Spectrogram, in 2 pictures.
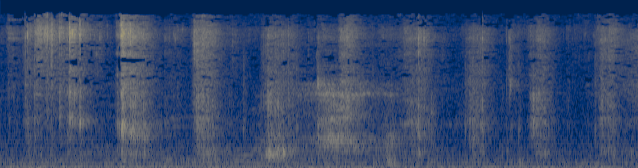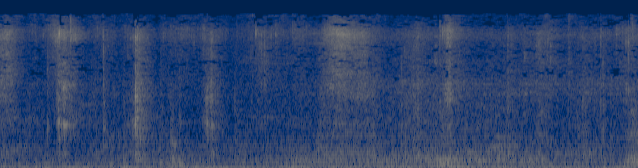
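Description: A person chewing and crunching food close to the microphone: an irregular run of crisp bites and mouth clicks, loudest in the first second.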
